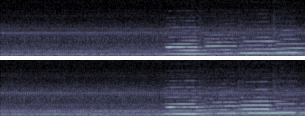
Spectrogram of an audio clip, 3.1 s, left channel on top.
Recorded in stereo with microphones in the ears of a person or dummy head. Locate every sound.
1.6 s a flute: 40° right (ahead or behind), 5.5 m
